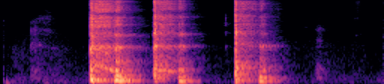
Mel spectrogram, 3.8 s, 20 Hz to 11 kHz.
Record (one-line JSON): {"three_cough_length": "3.8 s", "three_cough_amplitude": 32766, "three_cough_signal_mean_std_ratio": 0.36, "survey_phase": "beta (2021-08-13 to 2022-03-07)", "age": "18-44", "gender": "Male", "wearing_mask": "No", "symptom_none": true, "smoker_status": "Never smoked", "respiratory_condition_asthma": false, "respiratory_condition_other": false, "recruitment_source": "REACT", "submission_delay": "1 day", "covid_test_result": "Negative", "covid_test_method": "RT-qPCR", "influenza_a_test_result": "Unknown/Void", "influenza_b_test_result": "Unknown/Void"}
